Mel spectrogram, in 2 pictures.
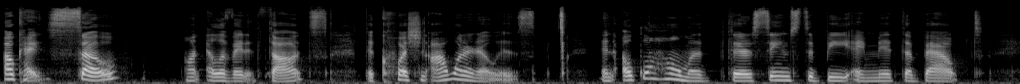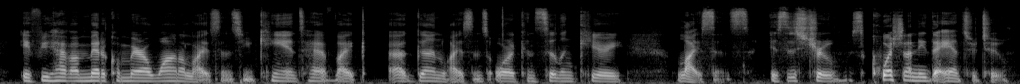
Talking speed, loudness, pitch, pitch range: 150 wpm, -25 LUFS, 165 Hz, 155-185 Hz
